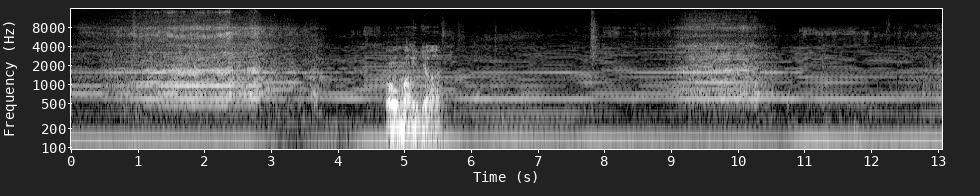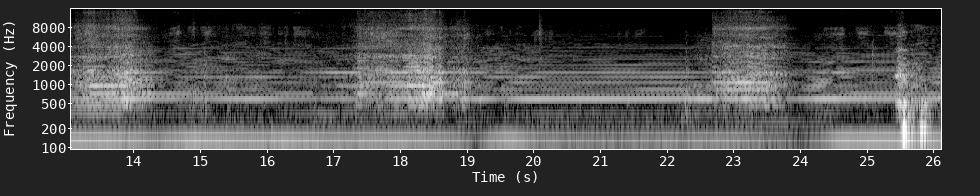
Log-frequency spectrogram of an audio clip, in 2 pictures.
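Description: Corded electric hair clippers buzzing steadily while cutting long hair. About five louder, rasping swells come every few seconds as the blades pass through thick handfuls of hair.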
